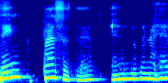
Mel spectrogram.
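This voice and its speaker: A woman with a non-native accent speaks in a dark, mellow tone at a medium pitch, somewhat breathy. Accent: foreign. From Carpathian Mountains, Czechoslovakia. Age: 90s. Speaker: Holocaust survivor. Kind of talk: testimony.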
